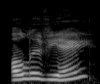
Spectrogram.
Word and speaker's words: Olivier: How do you pronounce it? Olivier. Olivier Olivier salad.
